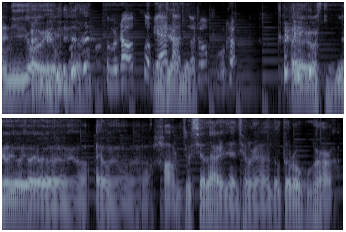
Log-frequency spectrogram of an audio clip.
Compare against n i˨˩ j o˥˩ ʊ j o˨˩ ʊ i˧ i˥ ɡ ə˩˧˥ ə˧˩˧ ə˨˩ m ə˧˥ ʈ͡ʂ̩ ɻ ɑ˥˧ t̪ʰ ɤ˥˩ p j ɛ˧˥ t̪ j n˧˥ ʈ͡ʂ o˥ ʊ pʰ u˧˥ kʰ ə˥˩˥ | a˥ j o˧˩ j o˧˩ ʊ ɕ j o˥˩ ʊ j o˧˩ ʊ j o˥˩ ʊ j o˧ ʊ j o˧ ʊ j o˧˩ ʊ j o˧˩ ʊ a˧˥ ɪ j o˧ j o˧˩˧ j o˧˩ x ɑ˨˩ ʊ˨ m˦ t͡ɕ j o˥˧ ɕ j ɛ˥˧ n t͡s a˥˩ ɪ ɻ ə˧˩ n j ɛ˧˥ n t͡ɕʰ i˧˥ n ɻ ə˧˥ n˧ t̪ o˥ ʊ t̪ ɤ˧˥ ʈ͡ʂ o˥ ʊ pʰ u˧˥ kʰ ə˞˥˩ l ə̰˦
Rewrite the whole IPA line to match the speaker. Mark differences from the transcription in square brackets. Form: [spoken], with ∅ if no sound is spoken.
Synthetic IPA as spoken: n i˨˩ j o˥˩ ʊ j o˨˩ ʊ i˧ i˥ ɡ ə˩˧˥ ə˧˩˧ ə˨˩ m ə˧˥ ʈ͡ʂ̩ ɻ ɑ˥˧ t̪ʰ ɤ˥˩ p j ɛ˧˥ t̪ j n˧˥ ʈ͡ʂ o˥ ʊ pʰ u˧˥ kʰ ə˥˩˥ | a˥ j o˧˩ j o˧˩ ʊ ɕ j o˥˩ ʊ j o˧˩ ʊ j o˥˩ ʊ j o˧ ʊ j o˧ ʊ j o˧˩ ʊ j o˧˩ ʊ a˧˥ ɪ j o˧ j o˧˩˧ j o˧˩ x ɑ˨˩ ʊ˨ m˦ t͡ɕ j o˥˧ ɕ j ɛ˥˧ n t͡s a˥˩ ɪ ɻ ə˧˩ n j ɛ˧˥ n t͡ɕʰ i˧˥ [ŋ] ɻ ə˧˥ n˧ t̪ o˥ ʊ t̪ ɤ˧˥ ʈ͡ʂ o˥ ʊ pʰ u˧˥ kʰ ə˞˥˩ l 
